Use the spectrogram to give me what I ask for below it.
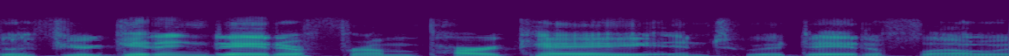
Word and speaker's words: parquet: does okay there is one specific question regarding parquet parque i i i might be i might be mis mispronouncing that name park a if i convert a file to parque using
